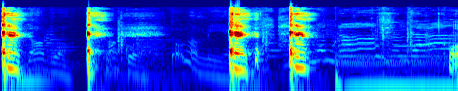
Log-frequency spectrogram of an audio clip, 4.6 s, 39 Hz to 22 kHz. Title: Girl coughing 27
